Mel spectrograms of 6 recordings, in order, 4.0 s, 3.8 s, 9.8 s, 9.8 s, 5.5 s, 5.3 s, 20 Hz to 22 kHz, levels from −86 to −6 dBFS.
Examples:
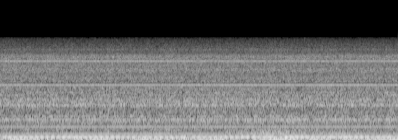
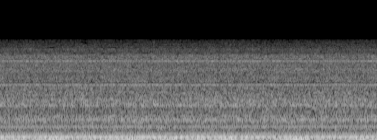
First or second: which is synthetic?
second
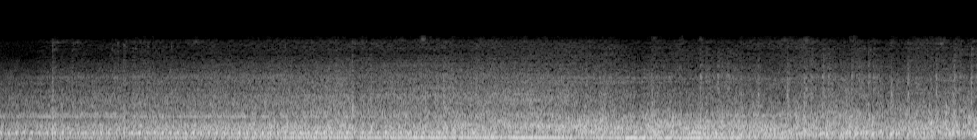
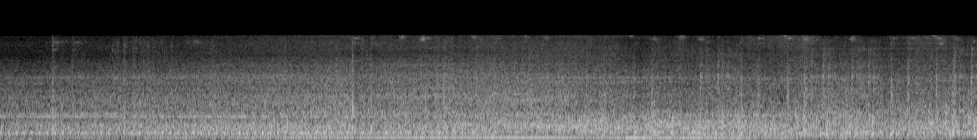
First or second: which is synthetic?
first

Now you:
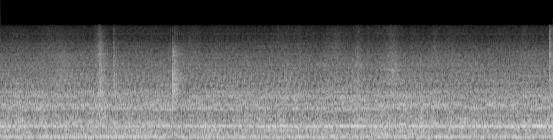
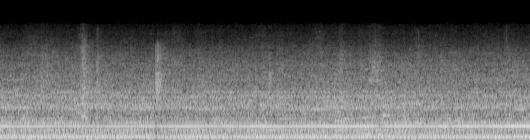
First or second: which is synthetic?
first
